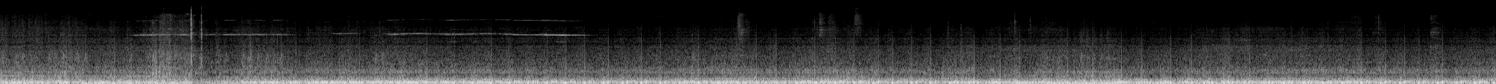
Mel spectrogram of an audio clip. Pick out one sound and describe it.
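A vehicle engine hums steadily with road rumble, heard from inside the vehicle.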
